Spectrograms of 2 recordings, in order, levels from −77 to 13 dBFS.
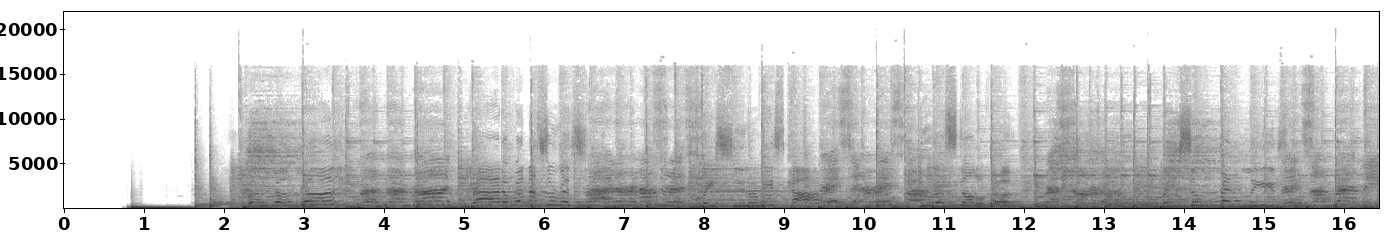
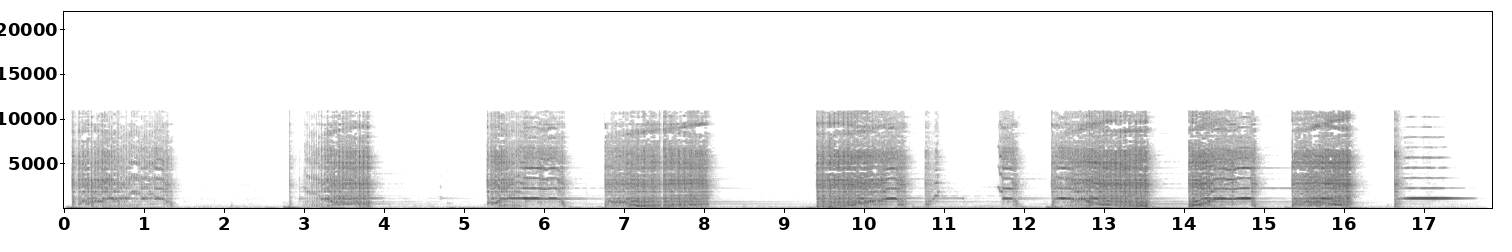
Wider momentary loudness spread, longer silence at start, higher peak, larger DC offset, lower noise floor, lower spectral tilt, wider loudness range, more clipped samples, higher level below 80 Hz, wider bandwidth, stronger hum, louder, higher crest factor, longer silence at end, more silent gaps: second, 3 LU vs 17 LU; first, 0.8 s vs 0.05 s; first, 0 dBFS vs -4 dBFS; neither; first, under -90 dBFS vs -52 dBFS; first, -5 dB/octave vs -0.5 dB/octave; second, 2 LU vs 9 LU; neither; first, -24 dBFS vs -42 dBFS; first, 16.5 kHz vs 11.5 kHz; neither; first, -14 LUFS vs -23 LUFS; second, 14 dB vs 22 dB; second, 0 s vs 0.25 s; neither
